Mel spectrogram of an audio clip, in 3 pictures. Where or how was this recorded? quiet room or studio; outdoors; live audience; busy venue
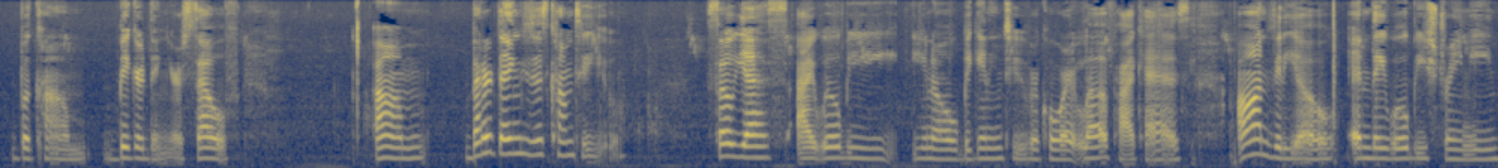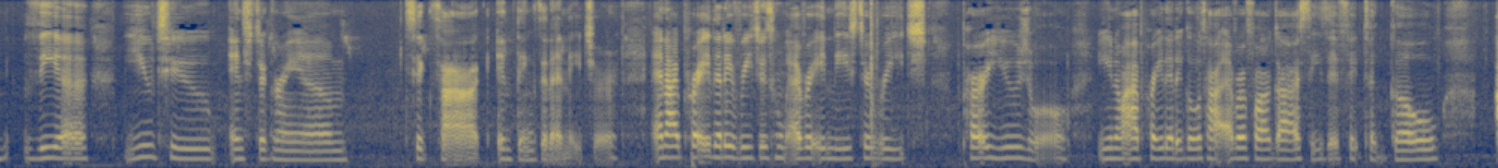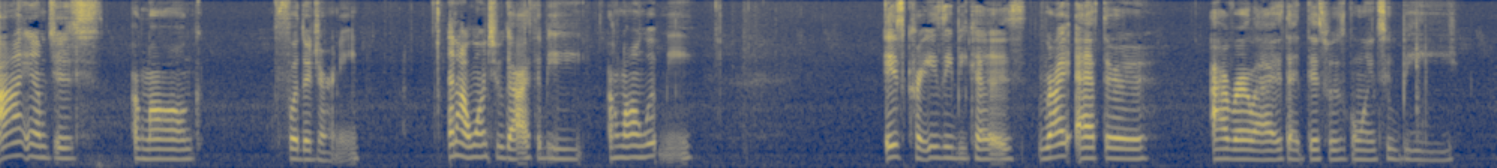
outdoors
